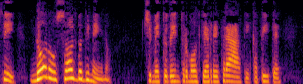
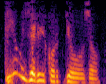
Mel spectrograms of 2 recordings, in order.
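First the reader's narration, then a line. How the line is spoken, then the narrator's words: Choked with astonishment. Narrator (Italian): esclamò il signore soffocato dallo stupore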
